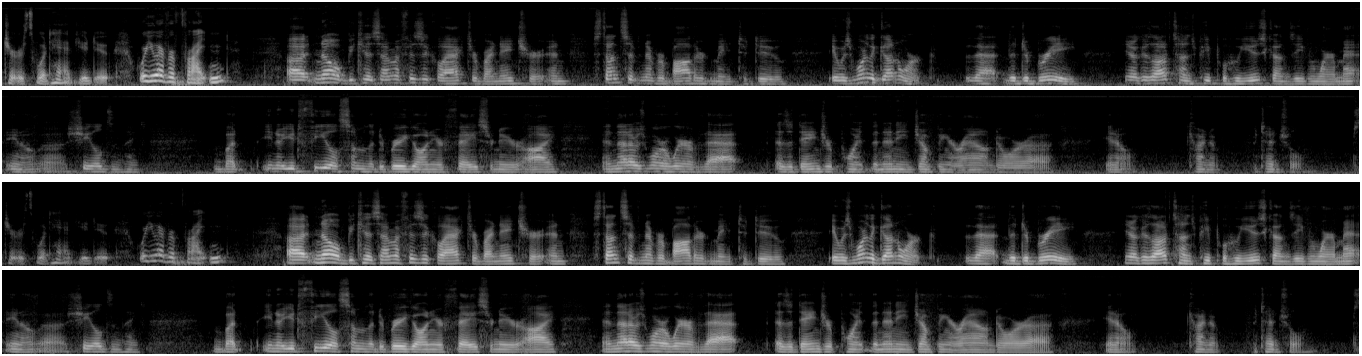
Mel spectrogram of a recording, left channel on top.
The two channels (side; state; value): both; normal; correlation 0.78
